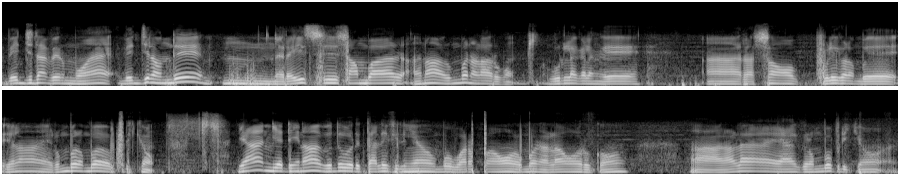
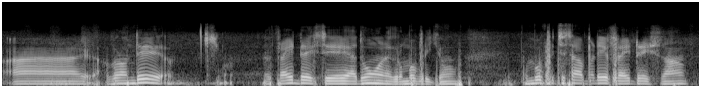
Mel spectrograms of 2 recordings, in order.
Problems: background sounds at intervals, background conversations at intervals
